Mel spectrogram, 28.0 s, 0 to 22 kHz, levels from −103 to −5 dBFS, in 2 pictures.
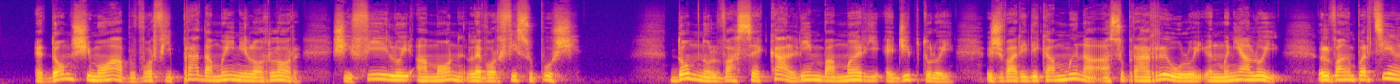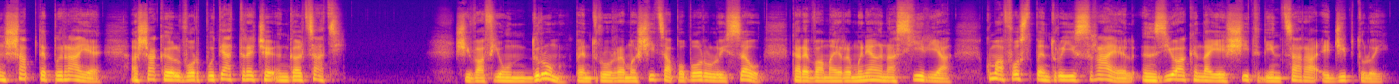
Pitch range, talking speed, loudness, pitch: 120-150 Hz, 155 wpm, -19 LUFS, 135 Hz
